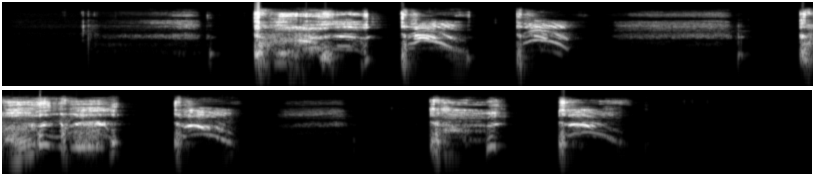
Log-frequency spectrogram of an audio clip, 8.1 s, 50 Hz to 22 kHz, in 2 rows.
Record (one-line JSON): {"three_cough_length": "8.1 s", "three_cough_amplitude": 32768, "three_cough_signal_mean_std_ratio": 0.47, "survey_phase": "beta (2021-08-13 to 2022-03-07)", "age": "45-64", "gender": "Female", "wearing_mask": "No", "symptom_none": true, "symptom_onset": "8 days", "smoker_status": "Never smoked", "respiratory_condition_asthma": false, "respiratory_condition_other": false, "recruitment_source": "REACT", "submission_delay": "1 day", "covid_test_result": "Negative", "covid_test_method": "RT-qPCR"}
